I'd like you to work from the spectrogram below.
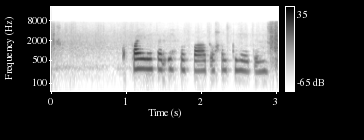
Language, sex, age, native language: Icelandic, female, 15, Icelandic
